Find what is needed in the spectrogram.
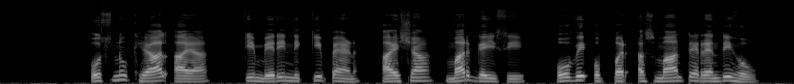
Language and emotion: Punjabi, neutral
